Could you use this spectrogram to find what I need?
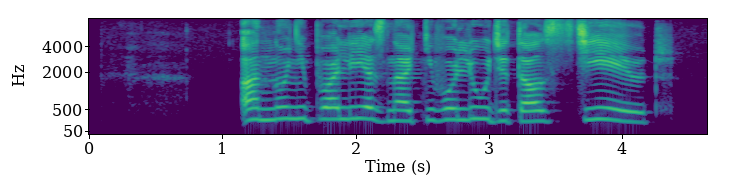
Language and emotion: Russian, angry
